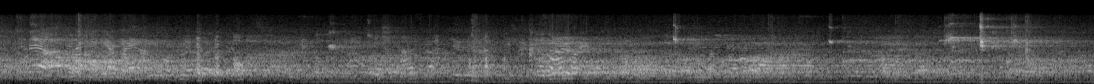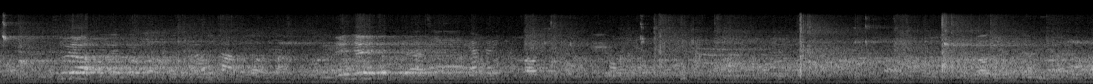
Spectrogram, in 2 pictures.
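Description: Men talk and call out to one another across the court.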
